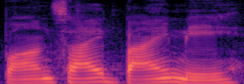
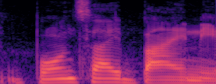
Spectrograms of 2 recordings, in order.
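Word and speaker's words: Bonsai Bai Me: So going to our website, Bonsai by Me. Now, by is spelled B-A-I, so it's Bonsai by Me, a little play on words Clever.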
